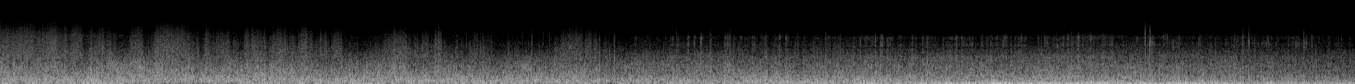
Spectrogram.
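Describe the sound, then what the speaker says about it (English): A SpaceX Falcon Heavy rocket climbs after liftoff on the ViaSat-3 Americas mission, a loud, steady broadband roar that rumbles and crackles without letup for the whole stretch, with no voices over it. "Falcon Heavy is headed to space."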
